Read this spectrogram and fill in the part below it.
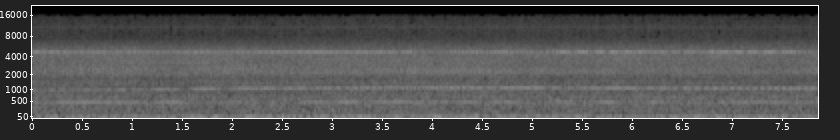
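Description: A jet engine hums steadily.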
